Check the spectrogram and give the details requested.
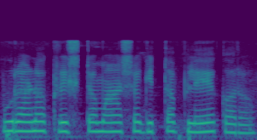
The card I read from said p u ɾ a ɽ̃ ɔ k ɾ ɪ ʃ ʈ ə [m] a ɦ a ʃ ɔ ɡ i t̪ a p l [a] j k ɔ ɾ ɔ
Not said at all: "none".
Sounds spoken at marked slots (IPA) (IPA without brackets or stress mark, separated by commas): m, e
